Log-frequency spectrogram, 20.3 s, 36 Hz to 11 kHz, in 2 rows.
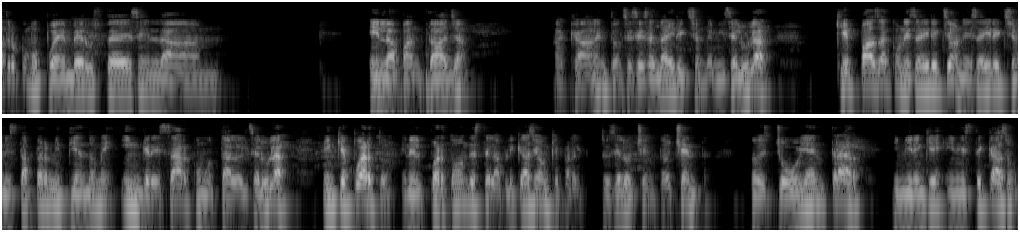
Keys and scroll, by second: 1.2 ctrl+z, 2.3 ctrl+2, 10.5 Escape, 16.0 Return.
